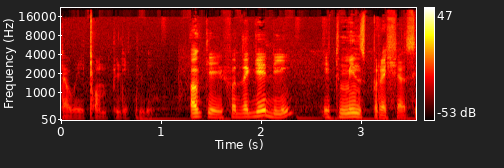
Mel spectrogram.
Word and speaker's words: Gedi: So it's Gedi, not Gede, but you'll hear some people call it Gede.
